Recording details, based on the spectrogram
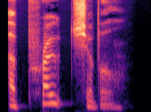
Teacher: emphasis is on the second syllable.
